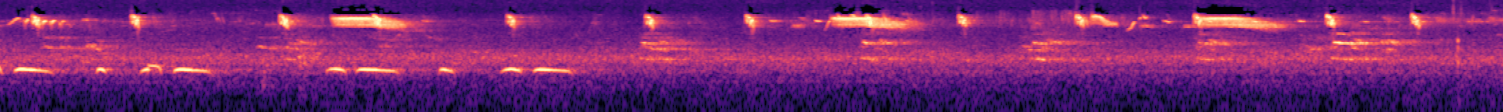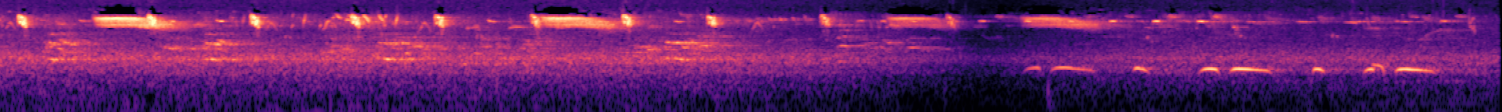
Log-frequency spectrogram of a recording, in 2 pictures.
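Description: Birds singing and chirping: short high chirps and trills repeating throughout, with a series of short lower calls in the first few seconds and again over the last few seconds. The sound drops away briefly a little past the middle.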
